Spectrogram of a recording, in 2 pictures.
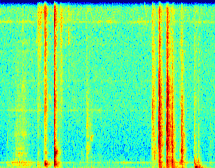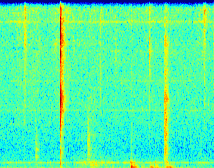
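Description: Faint scattered taps and short scrapes of a pencil and hand against a sketchbook page, with a small cluster about three to four seconds in, over a faint steady hum.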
